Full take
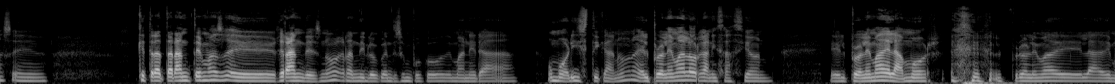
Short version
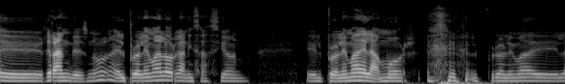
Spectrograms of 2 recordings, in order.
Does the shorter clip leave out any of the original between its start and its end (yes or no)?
yes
